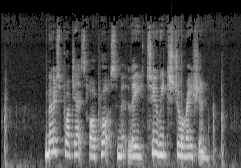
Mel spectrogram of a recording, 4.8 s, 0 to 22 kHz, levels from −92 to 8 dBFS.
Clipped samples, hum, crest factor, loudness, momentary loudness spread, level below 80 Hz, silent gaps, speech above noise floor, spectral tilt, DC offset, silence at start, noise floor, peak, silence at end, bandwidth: under 0.1%; none; 16 dB; -14 LUFS; 17 LU; -48 dBFS; none; 35 dB; -4 dB/octave; under 0.1%; 0.1 s; -49 dBFS; 0 dBFS; 0.35 s; 16 kHz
